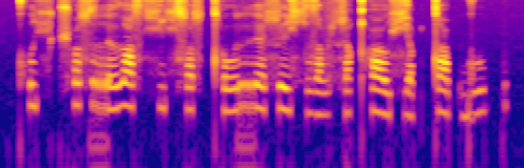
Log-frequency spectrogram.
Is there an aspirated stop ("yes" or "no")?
yes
